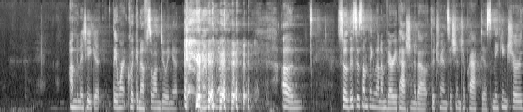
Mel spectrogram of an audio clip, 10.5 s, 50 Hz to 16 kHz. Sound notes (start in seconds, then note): 3.8 laughs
